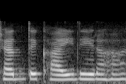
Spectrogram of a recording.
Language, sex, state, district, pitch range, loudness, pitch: Hindi, female, Chhattisgarh, Bastar, 235-245 Hz, -13 LUFS, 240 Hz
